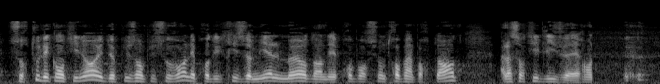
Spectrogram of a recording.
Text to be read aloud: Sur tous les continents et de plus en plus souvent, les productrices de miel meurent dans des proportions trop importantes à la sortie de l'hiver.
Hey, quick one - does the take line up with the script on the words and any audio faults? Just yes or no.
no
